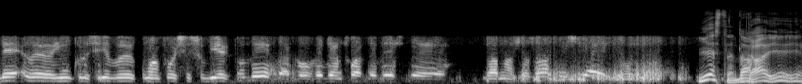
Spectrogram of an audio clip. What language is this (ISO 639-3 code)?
ron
